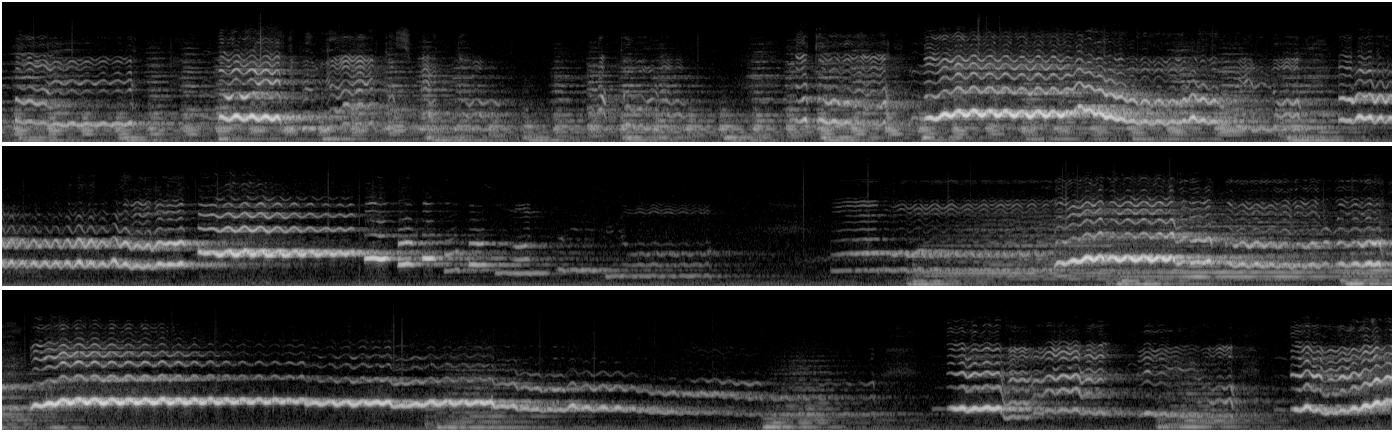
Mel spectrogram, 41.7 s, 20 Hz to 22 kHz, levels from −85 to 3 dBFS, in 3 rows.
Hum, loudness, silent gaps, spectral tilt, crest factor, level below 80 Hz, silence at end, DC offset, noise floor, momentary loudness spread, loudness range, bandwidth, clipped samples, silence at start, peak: none; -23 LUFS; none; -4.5 dB/octave; 16 dB; -54 dBFS; 0 s; under 0.1%; -57 dBFS; 22 LU; 18 LU; 9.6 kHz; under 0.1%; 0 s; -8 dBFS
